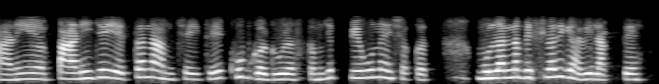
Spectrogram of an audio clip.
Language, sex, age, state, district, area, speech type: Marathi, female, 30-45, Maharashtra, Mumbai Suburban, urban, conversation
